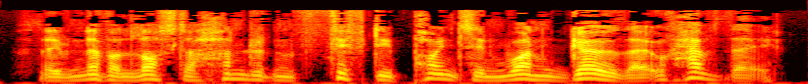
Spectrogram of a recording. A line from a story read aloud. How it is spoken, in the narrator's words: said Harry miserably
